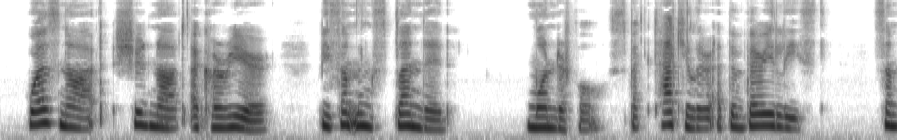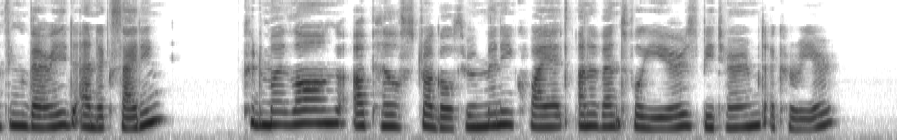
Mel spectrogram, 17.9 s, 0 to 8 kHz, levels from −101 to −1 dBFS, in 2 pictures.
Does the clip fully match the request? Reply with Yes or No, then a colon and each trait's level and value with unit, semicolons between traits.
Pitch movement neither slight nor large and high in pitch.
Yes: average, 3.4 semitones; high, 205 Hz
